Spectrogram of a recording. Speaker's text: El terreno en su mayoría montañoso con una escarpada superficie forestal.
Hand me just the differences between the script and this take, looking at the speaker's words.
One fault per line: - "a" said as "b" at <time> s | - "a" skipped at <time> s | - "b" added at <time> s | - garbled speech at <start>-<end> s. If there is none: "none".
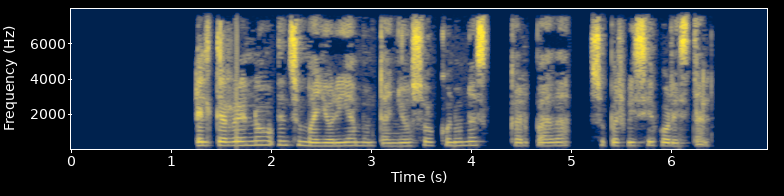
none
